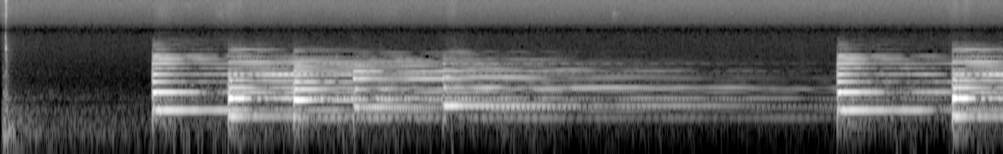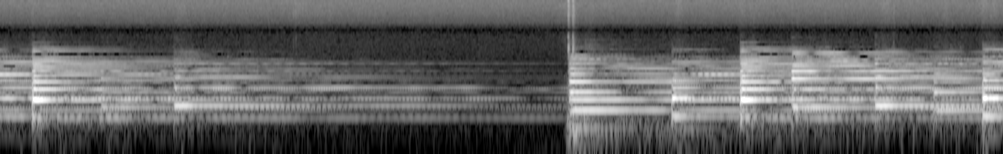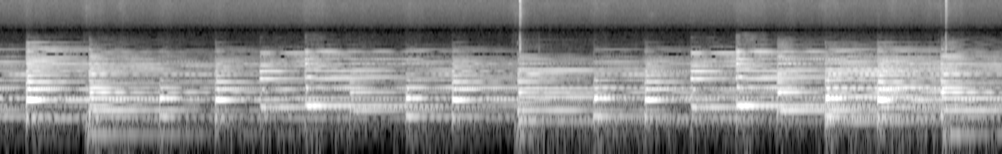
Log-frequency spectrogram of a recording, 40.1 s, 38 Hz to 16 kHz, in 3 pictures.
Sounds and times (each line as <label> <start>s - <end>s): simple piano piece with reverb 1.8s - 40.1s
